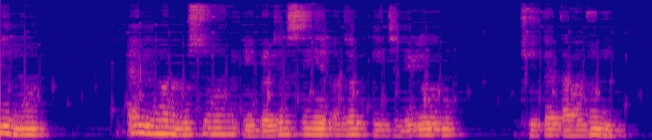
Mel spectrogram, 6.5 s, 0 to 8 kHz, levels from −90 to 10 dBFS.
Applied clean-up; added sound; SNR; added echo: neural mask model DeepFilterNet 3.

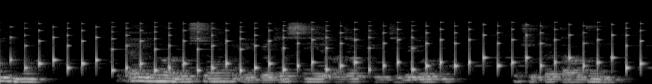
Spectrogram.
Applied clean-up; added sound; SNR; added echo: classical method WPE with log-MMSE.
